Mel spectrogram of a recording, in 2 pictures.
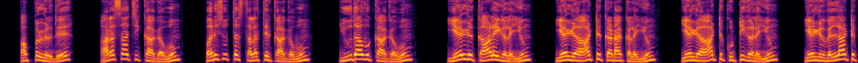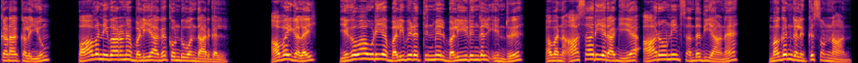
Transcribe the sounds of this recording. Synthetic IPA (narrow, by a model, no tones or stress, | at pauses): ɐpːɔɻɯðɯ | ʔɐɾɐsaːt͡ʃːɪkːaːɣɐʋɯm | pɐɾɪsʊt̪ːɐst̪ʰɐlɐt̪ːɪrkaːɣɐʋɯm | juːðaːʋɯkːaːɣɐʋɯm | eːɻɯkaːlɐɪɣɐɭɐjɯm | eːɻɯaːʈːɯkːɐɽaːkːɐɭɐjɯm | eːɻɯaːʈːɯkːʊʈːɪɣɐɭɐjɯm | eːɻɯʋɛɭːaːʈːɯkːɐɽaːkːɐɭɐjɯm | paːʋɐnɪʋaːɾɐnɐbɐɭɪjaːɣɐkːɔɳɖɯʋɐnd̪aːɾɣɐɭ | ɐʋɐɪɣɐɭɐɪ | jɛɣoːʋaːʋɯɽɐjɐbɐlɪʋɪɽɐt̪ːɪnmeːlbɐlɪjɪɽɯŋɡɐɭʔɛndrɯ | ʔɐʋɐna̰ːsaːɾɪjɐɾaːɣɪjɐʔaːɾoːnɪnsɐnd̪ɐðɪja̰ːnɐ | mɐɣɐnɡɐɭɯkːɯsɔnːa̰ːn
